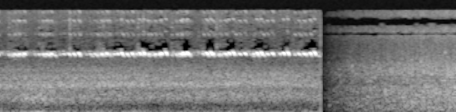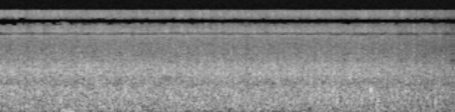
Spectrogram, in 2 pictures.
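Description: Low rumble of a car driving, with a steady high trill of insects. After an abrupt cut about three seconds in, a steady, even rushing of a flowing stream.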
